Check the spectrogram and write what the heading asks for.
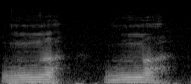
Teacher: say ng, like running, but drop that way back in your throat. Ng, ng, and say it back there.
